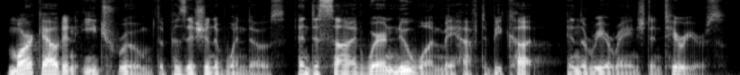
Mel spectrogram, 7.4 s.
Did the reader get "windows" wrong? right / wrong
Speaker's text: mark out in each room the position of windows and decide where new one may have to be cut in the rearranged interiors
right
